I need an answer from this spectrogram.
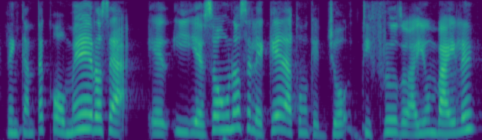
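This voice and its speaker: A young Puerto Rican woman co-hosting a podcast, talking at a rapid clip with a high voice. She is slangy and animated, and her tone stays smooth and clear. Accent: Puerto Rican Spanish. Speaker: podcast co-host. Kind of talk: casual chat.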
